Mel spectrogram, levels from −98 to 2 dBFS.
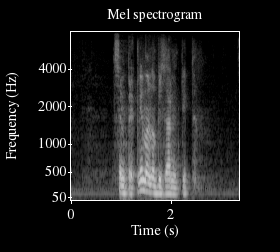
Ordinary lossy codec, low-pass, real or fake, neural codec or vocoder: Opus, 16 kbps; 7.2 kHz; real; none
